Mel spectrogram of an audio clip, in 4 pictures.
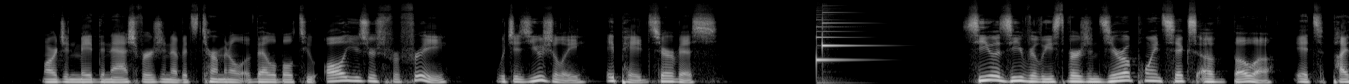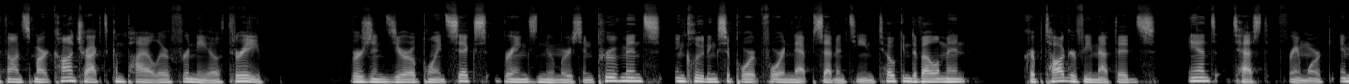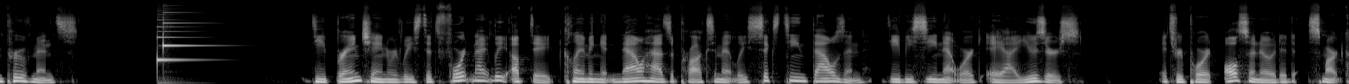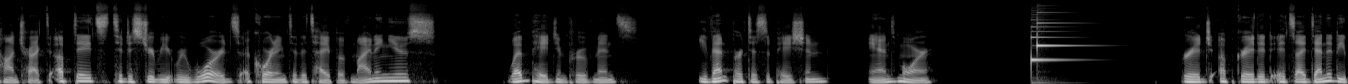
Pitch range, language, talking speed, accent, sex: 110-140 Hz, English, 105 wpm, American, male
